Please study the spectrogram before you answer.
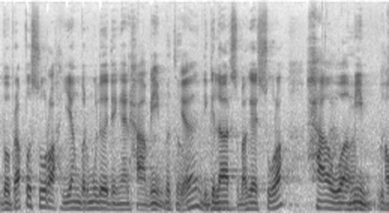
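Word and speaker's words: حم: Jadi Hamim ini cara baca dia iaitu ha itu tak ada harakat, mana ha baris atas ha jangan panjangkan, jangan panjang, ha tak ada harakat itu, Hamim, ha terus.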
